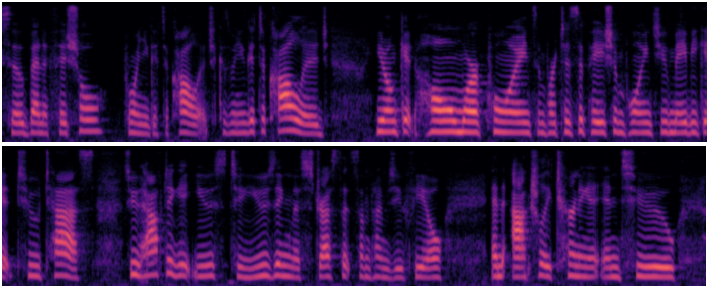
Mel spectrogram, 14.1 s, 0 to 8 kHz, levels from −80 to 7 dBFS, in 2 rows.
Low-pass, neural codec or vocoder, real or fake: 7.2 kHz; none; real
